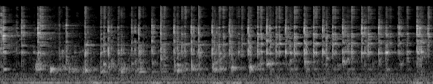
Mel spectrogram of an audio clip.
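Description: A metal straw stirring a drink in a glass mason jar, clinking rapidly against the glass, many clinks a second, each with a brief ring.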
